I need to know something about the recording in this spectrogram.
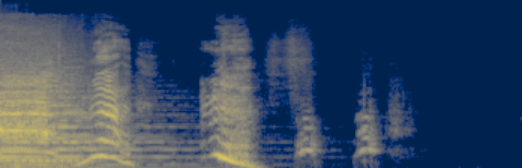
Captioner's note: weird grunting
